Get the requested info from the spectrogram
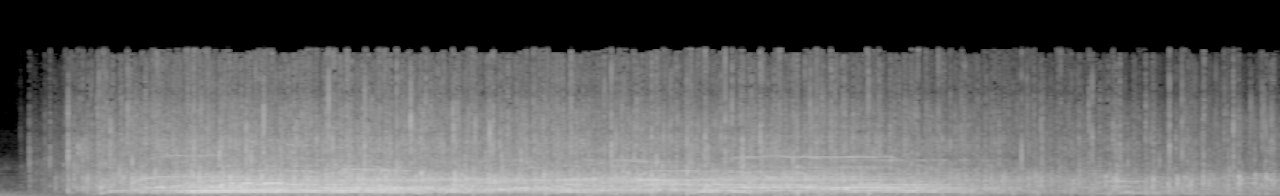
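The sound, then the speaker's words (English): A live audience of kids and grown-ups at a Tanglewood performance with Boston Symphony Orchestra musicians applauds and cheers, a dense wash of clapping that swells quickly, holds steady for several seconds, then tapers off gradually with scattered claps and voices. “from the Boston Symphony Orchestra, an all-star cast, plus, as you'll hear, a fantastic audience of energetic kids and grown-ups.”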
